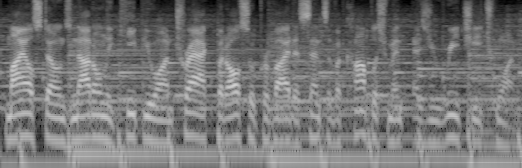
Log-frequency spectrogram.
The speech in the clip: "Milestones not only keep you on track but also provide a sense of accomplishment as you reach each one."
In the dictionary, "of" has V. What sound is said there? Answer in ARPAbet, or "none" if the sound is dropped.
V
